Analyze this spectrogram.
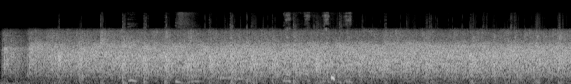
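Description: Dense, steady applause from many hands clapping at once, a loud continuous wash of claps that holds evenly for several seconds without a break or any talking.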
